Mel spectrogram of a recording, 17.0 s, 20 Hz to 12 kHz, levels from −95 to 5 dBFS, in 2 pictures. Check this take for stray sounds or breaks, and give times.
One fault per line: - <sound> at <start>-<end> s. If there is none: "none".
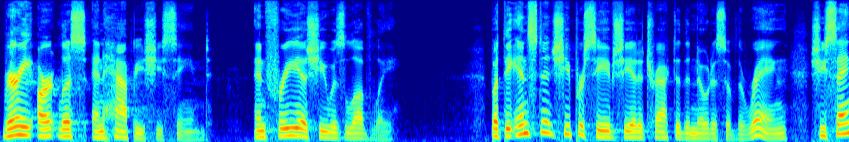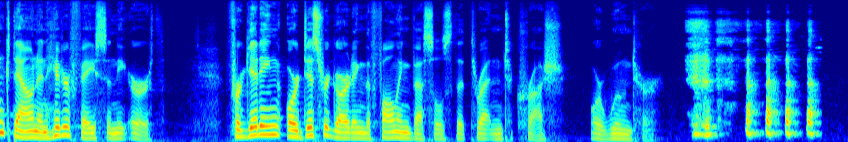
- laugh at 15.3-16.7 s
